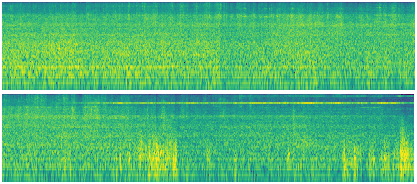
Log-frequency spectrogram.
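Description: Freight train of open-top wagons rolling past: a steady rumble and rattle of wagon wheels on the rails, with a thin, high wheel squeal that starts about ten seconds in and holds steady, and a few clickety-clack knocks over rail joints.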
